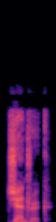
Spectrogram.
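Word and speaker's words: Jędrek: Polish spelling, Jedrek, pronounced as given, Jendrik, with the French sound of N.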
